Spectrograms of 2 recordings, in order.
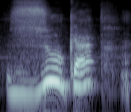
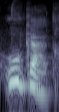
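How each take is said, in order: First: A z sound links into the word 'ou'. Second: 'Ou' starts separately with a fresh attack. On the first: The speaker calls it wrong. "c'est pas très joli le zou quatre" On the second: The speaker calls it right. "on va dire ou quatre, mais là, il faudra faire une injection à part"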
